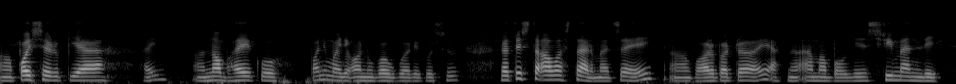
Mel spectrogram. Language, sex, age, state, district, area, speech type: Nepali, female, 45-60, West Bengal, Kalimpong, rural, spontaneous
